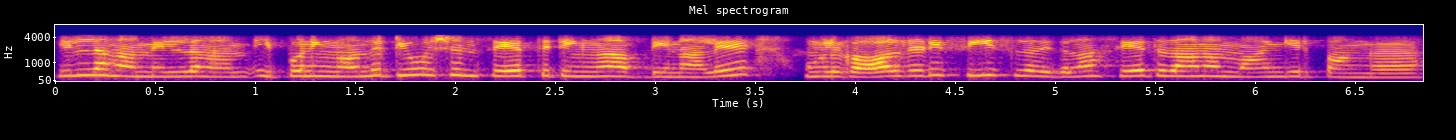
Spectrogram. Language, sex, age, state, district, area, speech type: Tamil, female, 18-30, Tamil Nadu, Ariyalur, rural, conversation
